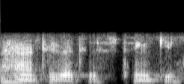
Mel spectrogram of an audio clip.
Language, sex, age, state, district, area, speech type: Bengali, male, 18-30, West Bengal, Birbhum, urban, conversation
